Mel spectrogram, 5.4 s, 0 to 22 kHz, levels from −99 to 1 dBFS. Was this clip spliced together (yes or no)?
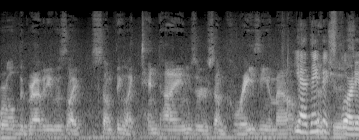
no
